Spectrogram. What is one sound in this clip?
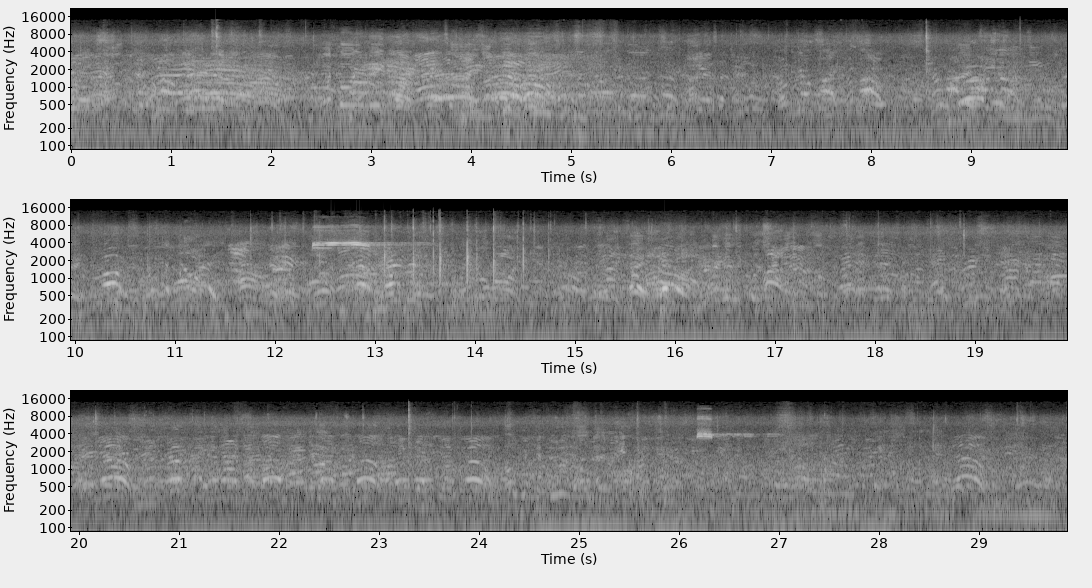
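A crowd of young men and boys chatters and calls out nearby, outdoors.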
